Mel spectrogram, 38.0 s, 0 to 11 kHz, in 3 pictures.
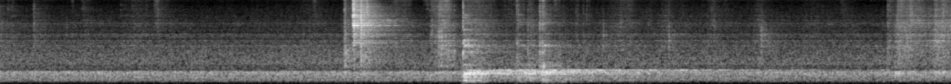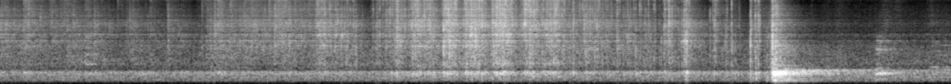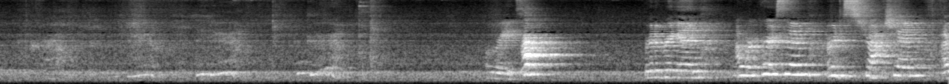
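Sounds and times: plastic bag crinkling: 11.8 - 23.0
dog barking: 32.3 - 33.1.

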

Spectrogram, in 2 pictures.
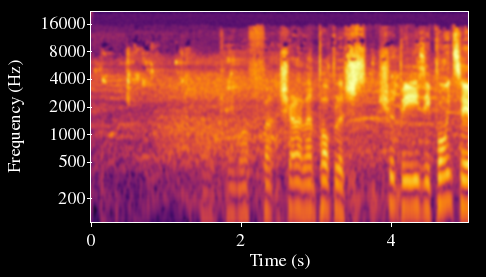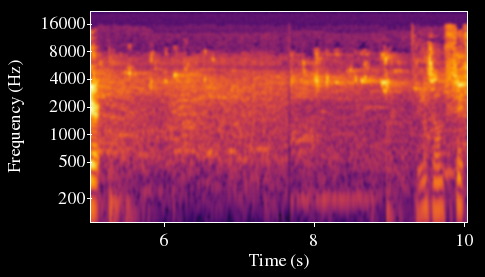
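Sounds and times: crowd murmur in large hall: 0.0 - 10.0.

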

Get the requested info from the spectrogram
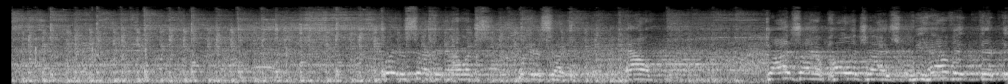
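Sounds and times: rock drum kit playing: 0.1 - 7.7.

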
